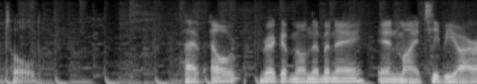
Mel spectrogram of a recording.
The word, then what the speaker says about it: Melniboné: Spelt Melniboné, pronounced Melniboné.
